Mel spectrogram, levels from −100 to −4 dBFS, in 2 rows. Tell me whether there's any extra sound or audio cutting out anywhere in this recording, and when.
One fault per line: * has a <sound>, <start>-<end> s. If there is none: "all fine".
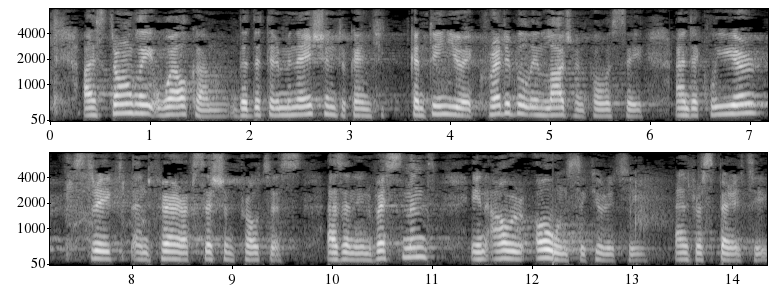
all fine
